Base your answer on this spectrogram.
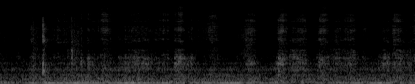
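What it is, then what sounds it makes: Pencil scratching on cardstock. A wooden pencil tip scratches across a flat pink cardstock heart as it writes, while a long-nailed finger holds the heart down on dark fabric. The sound is a quiet, continuous dry scratching and rasping, with bright streaks from each stroke over a low, steady rumble.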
